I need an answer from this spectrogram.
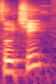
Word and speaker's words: Suu Kyi: It was around this time that Aung San Suu Kyi, okay, we pronounce it as Suchi, the daughter of Aung San, has come into began to fight for the reforms in Burma.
